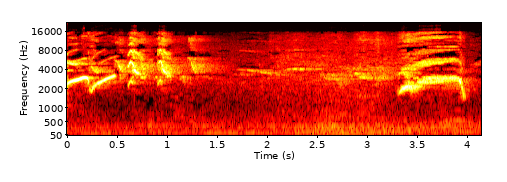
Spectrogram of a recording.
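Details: Oriental magpie-robin kept at home, singing in May: rising whistled slurs and warbled notes at the start and end, with a quieter stretch between, over a low background hum.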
